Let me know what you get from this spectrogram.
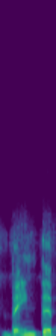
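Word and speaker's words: veinte: I had it made out of a 20 or a bent pesos. I've got to say it right. Bente pesos Mexico 22 karat.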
